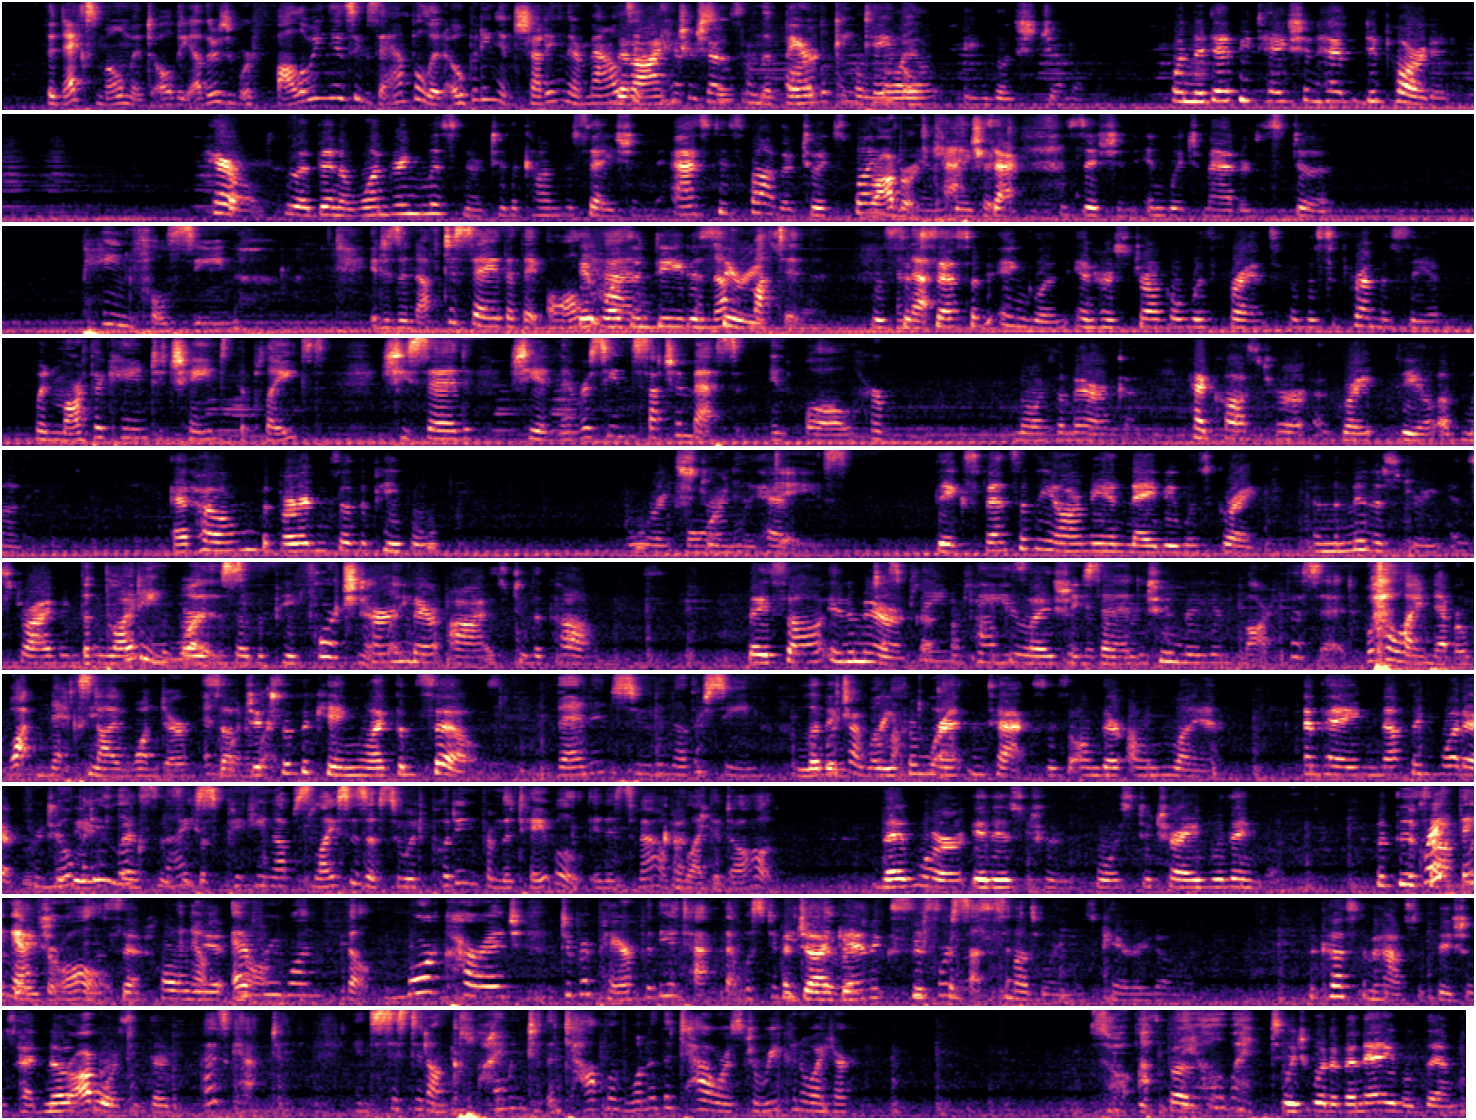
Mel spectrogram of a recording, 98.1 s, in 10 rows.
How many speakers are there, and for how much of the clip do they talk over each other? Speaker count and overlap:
2, about 25%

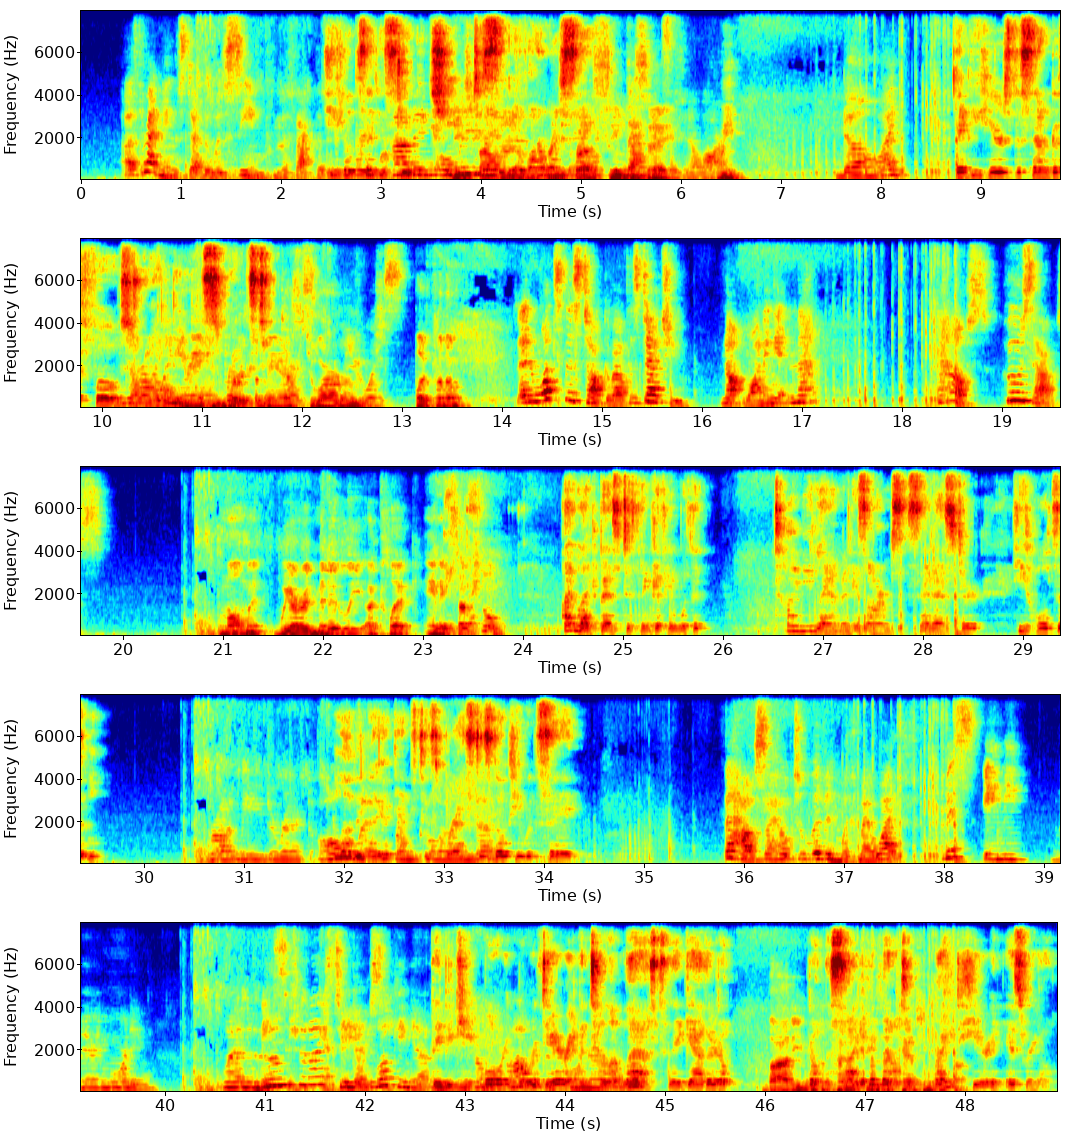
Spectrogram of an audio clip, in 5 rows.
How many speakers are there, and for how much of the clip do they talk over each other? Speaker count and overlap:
4, about 30%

